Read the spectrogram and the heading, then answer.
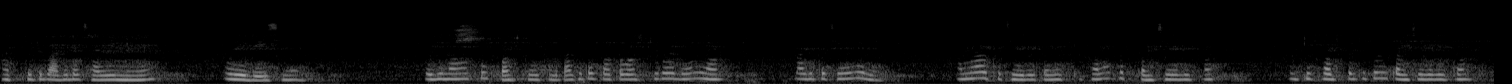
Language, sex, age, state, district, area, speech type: Bengali, female, 18-30, West Bengal, Birbhum, urban, spontaneous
